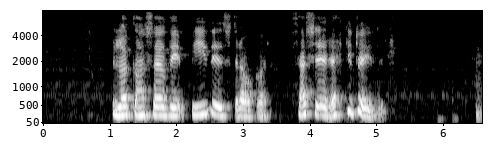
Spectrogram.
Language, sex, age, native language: Icelandic, female, 60-69, Icelandic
